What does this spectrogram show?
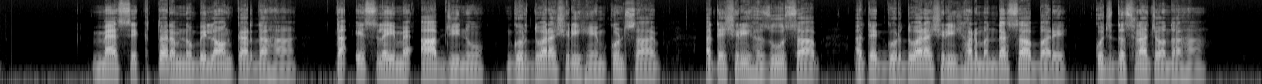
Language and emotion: Punjabi, neutral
